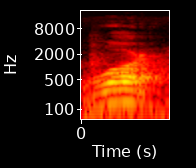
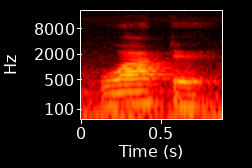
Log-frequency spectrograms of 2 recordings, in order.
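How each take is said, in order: First: The middle consonant sounds like a d. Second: The middle consonant is a clear t. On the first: "Où il y a T et il prononce un peu comme D" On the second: "nous, on va dire ici, on va lire ce mot-là ici"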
